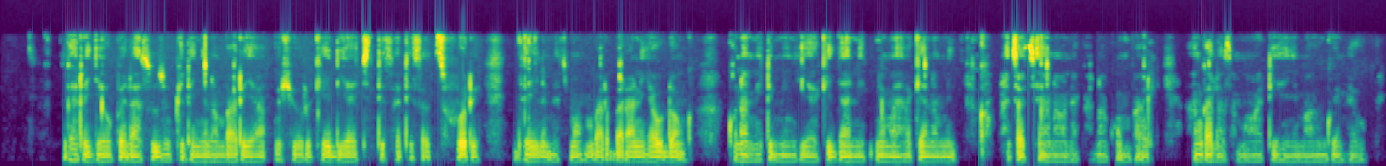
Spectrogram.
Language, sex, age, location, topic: Swahili, male, 18-24, Kisumu, finance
